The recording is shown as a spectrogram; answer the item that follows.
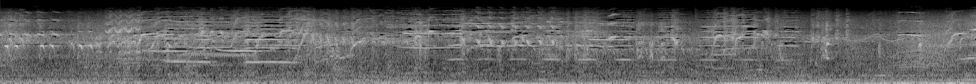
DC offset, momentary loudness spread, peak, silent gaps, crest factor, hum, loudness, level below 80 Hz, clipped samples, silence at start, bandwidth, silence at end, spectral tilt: under 0.1%; 5 LU; 0 dBFS; none; 16 dB; none; -15 LUFS; -28 dBFS; under 0.1%; 0 s; 16 kHz; 0 s; -0.5 dB/octave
